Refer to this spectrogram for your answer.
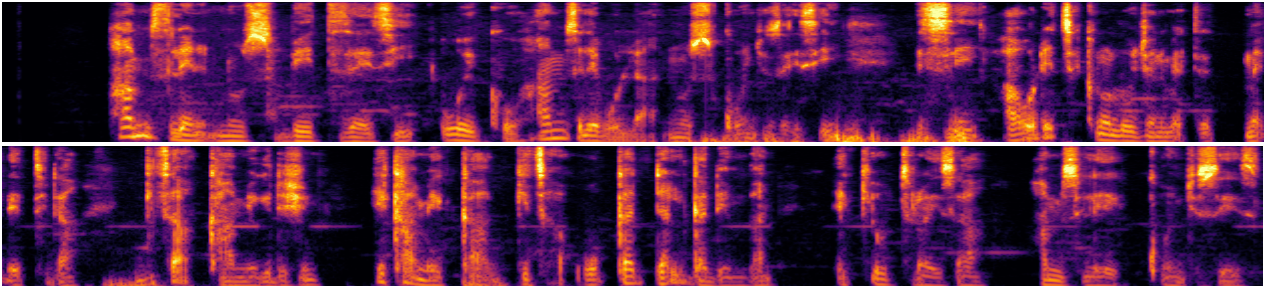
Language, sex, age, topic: Gamo, male, 25-35, agriculture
